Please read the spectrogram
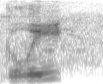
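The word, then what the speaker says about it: Gliedt: So Grandview with a second chance here to tie with a three as Garrett Gleet brings the ball up the floor. That's G-L-I-E-D-T. The D is silent.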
